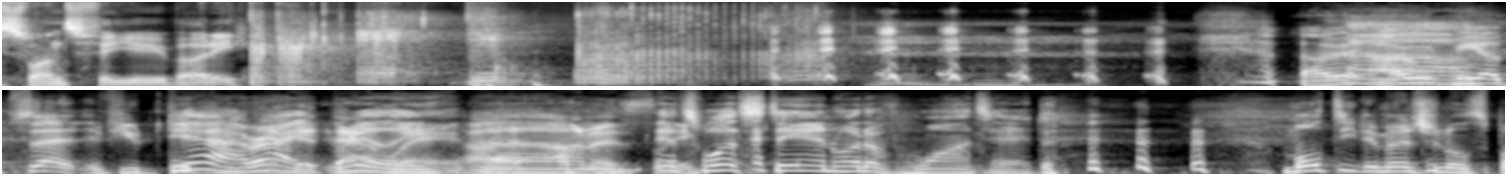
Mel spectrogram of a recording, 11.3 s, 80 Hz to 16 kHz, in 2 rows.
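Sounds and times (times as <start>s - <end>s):
speech: 0.0s - 2.4s, 3.3s - 11.2s
loud buzzing fart noise with sputtering pops: 0.8s - 3.4s
laughter: 1.8s - 10.5s.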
